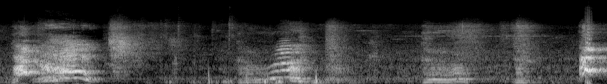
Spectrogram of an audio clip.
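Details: An Indian breed dog attacking a German Shepherd: tonal, wavering yelps and whining snarls come in several bursts, ending with a sudden sharp bark, over background scuffling and faint voices.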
